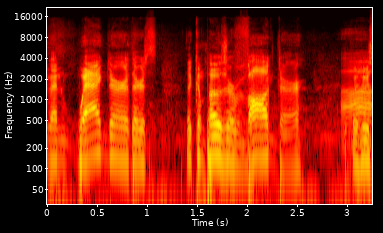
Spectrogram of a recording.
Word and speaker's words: Wagner: wagner there's the composer vogner who spelled it the same way but pronounced it differently so they came up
